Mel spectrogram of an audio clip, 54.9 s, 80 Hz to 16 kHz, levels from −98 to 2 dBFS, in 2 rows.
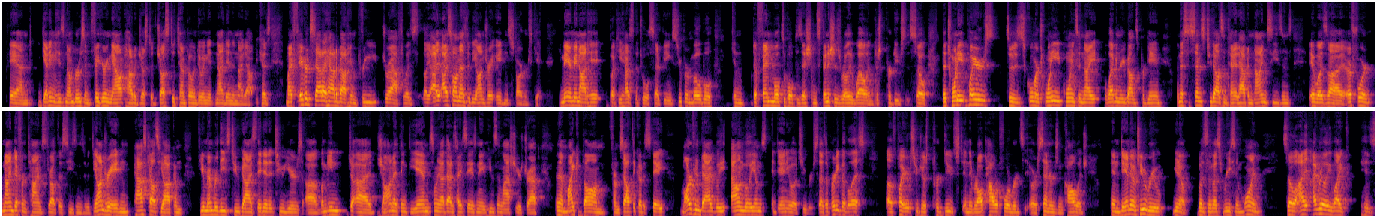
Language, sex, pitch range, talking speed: English, male, 110-130 Hz, 210 wpm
